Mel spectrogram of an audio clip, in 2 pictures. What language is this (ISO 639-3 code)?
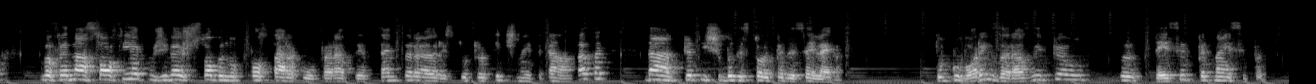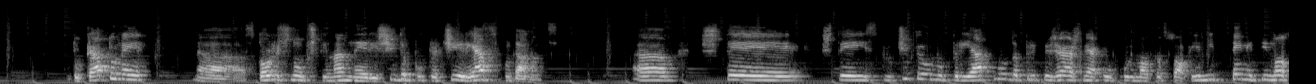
bul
